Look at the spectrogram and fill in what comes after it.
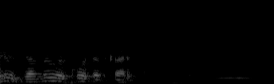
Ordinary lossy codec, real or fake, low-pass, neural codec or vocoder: AAC, 24 kbps; fake; 3.6 kHz; codec, 16 kHz, 6 kbps, DAC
